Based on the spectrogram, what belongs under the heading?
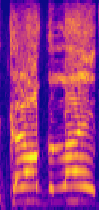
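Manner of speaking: woken sleeper. Acted. Acted quote of woken sleeper.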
